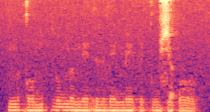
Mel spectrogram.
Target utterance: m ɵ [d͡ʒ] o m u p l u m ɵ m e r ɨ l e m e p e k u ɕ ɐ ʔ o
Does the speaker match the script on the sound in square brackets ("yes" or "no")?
no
